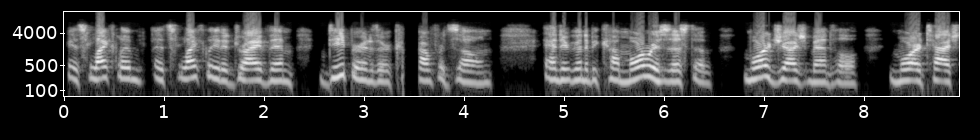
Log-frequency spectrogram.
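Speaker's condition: No condition

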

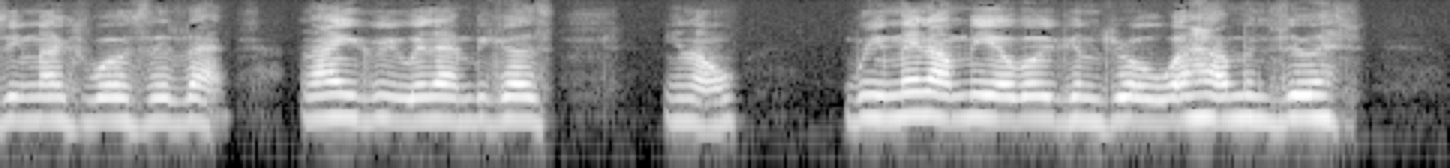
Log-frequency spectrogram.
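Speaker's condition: Cerebral palsy; many physical tasks not possible

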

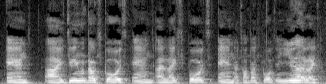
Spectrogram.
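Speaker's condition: Down syndrome; 17-year-old

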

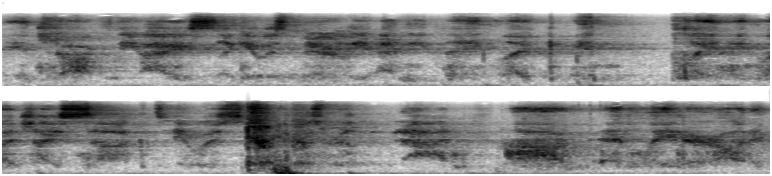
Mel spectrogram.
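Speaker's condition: Laryngeal papillomatosis; congenital

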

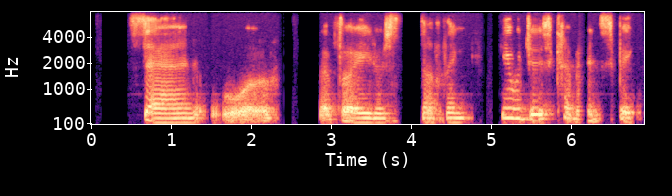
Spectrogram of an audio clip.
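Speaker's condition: Cerebral palsy; fever after birth

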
